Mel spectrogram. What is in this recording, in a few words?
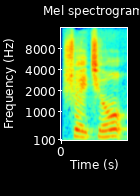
"shui3qiu2", Chinese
